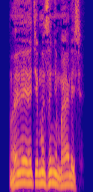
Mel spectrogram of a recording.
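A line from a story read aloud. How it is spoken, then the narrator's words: Wry snort. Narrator (Russian): хмыкнул Вадим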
